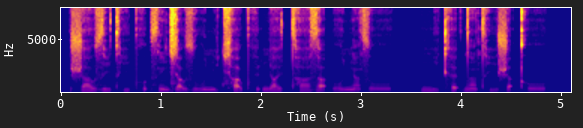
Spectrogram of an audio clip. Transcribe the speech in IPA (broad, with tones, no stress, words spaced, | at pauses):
ʃa˦ʊ̯zi˨tʰi˦ pʰʊ˦ʔsʰĩ˨d͡ʑa̰˦˨ʊ̯zu˨ ɲṵ˦˨t͡ɕʰa̰˦˨ʊ̯pʰɪ˦ʔɲa˦ɪ̯ tʰä˦zä̰˦˨ ʔo˦ɲã˦˨sʰo˨ | mi˦kʰɛ˦ʔdã˨ tʰi˨ʃä˦ʔkʰo˨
